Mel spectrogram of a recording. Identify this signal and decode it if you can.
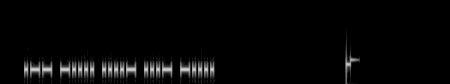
Morse code, heard as a keyed tone, about 39 wpm, 700 Hz. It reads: W64V6
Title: Five Challenging Letter-Number Combinations 40wpm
